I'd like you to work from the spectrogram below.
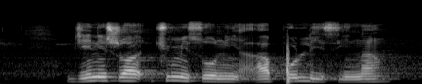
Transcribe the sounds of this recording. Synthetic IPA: d͡ʒeniswat͡ʃʰumisoniɦapʰolisina

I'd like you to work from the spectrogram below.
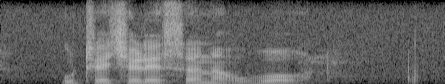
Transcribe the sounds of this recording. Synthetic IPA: utʰɛt͡ʃʰɛɺɛsana̰ʔuβɔːna

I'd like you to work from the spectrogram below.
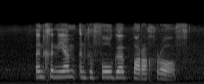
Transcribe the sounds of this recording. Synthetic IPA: ʔənχəniəmənχəfɔlˠɡəpɐɾɐχrɑːf

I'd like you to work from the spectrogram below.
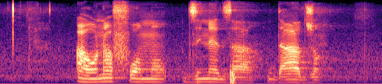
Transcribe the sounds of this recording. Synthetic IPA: aɦunafɔmɔ | d͡zinɛd͡zad̪aːd͡zɔ

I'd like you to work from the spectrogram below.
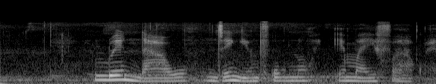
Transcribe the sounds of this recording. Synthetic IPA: lwɛndʱawɔnd͡ʒʱɛŋɡʱeɱfunɔ | ɛmajifaːkʼwɛ

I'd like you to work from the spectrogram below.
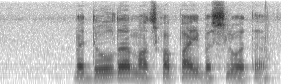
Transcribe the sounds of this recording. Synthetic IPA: bədulˠdəmɑːtskɐpəjbəsluətʰə̰

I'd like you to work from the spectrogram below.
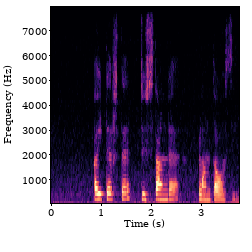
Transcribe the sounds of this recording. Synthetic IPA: ʔœɥtərstətustɐndə̰ | plɐntɑːsḭ

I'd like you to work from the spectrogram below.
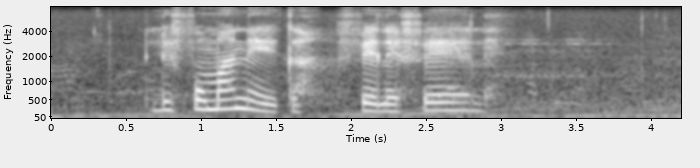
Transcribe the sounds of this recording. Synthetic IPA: lifumanɛka | fɛlɛfɛːlɛ

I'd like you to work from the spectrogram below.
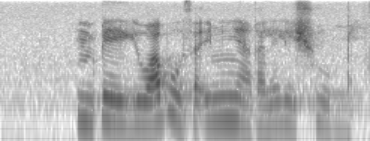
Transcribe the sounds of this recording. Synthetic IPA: m̩pʼek̬iwaɓusaʔimiɲak̬aleliʃuːmi

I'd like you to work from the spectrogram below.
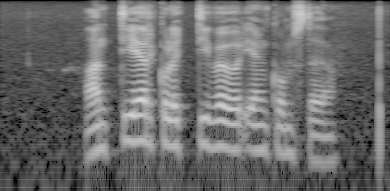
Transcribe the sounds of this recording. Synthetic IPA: ɦɐntiərkɔlɛk̚tivəuəɾʔiənkɔmstə

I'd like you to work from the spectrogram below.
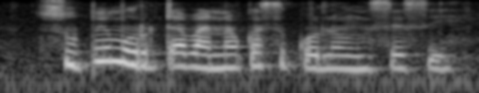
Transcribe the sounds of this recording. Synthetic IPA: supʼɪmʊɾutʼabanakwasɪkʼɔloŋ̩sɪsɪ

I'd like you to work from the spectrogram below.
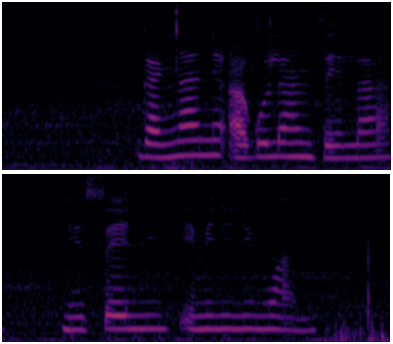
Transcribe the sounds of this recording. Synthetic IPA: ŋaŋ͡ǀanɛʔak̬uland͡zʱɛla | nɛseniḭmininiŋwaːnɔ

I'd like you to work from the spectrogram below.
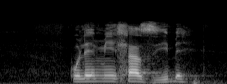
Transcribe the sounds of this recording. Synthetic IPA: kʼulemiɬaziːɓɛ

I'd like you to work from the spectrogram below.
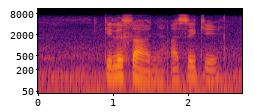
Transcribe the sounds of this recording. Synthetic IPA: kʼɪlɪɬaɲaʔasɪkʼɪ

